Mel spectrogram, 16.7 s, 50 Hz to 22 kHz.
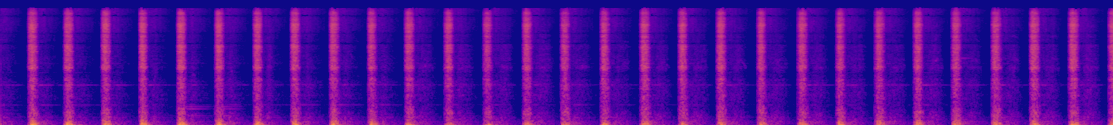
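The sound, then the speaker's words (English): Forceful exhales in pranayama breathing: a long, even train of sharp, breathy bursts repeats at about two per second without pause, each puff punchy and quickly fading. “Breathe in through your nose again. And without pausing, 30 forceful exhales.”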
